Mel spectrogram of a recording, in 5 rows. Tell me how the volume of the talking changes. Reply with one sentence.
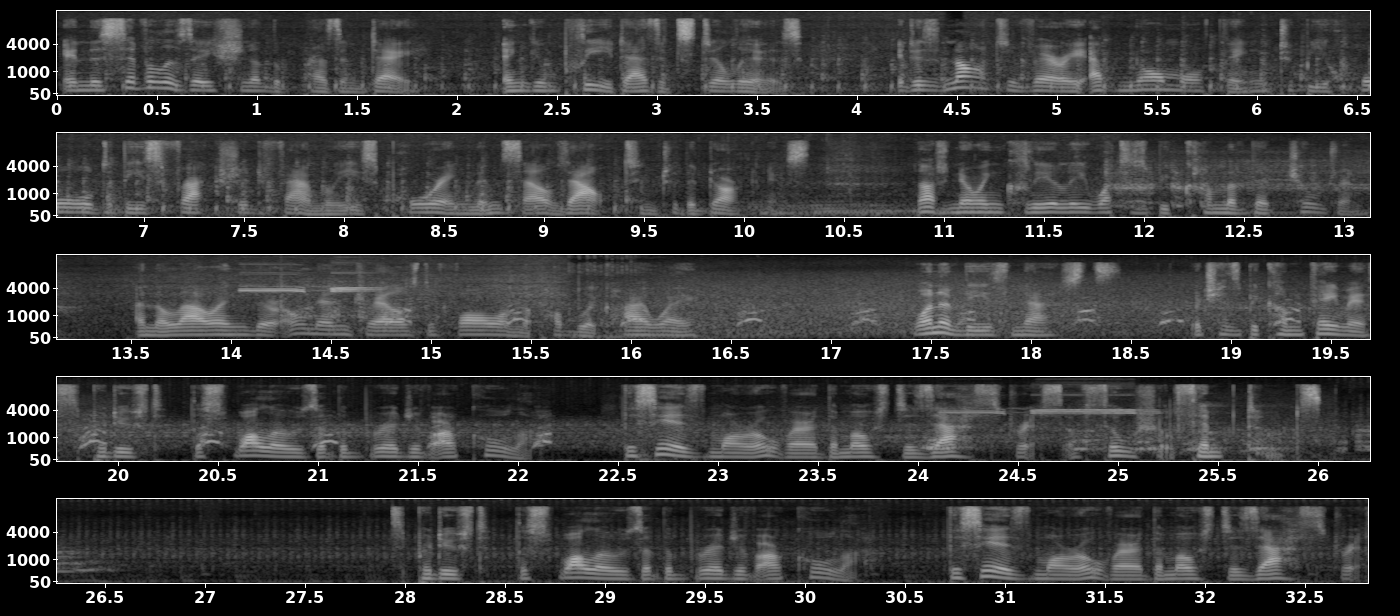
The volume of the talking stays about the same.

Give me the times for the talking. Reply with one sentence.
The talking can be heard from 0.0 to 16.4 s, from 17.4 to 26.1 s and from 27.9 to 32.7 s.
